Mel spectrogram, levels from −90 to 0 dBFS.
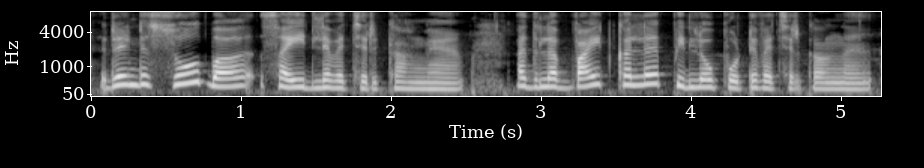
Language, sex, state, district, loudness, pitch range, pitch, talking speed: Tamil, female, Tamil Nadu, Nilgiris, -19 LUFS, 195-285 Hz, 230 Hz, 115 wpm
